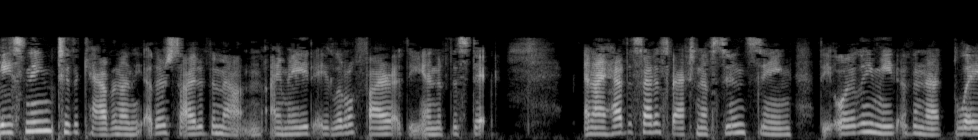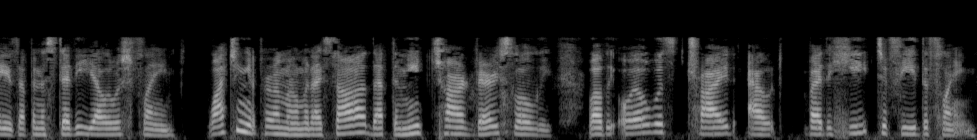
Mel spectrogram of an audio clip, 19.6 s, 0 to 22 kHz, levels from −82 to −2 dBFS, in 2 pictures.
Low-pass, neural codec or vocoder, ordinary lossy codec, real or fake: 7.2 kHz; codec, 16 kHz in and 24 kHz out, 2.2 kbps, FireRedTTS-2 codec; MP3, 32 kbps; fake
